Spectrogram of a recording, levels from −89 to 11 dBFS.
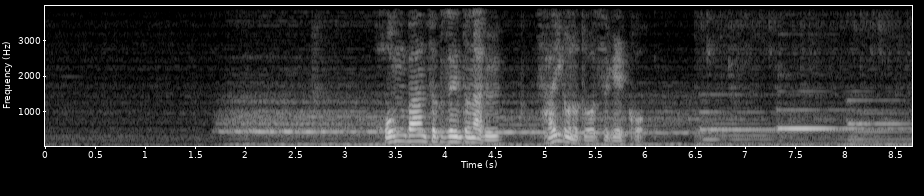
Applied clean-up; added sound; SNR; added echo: none; none; none; reverberation time 0.2 s.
